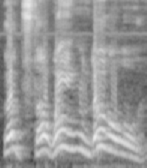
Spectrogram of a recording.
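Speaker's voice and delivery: high, loud, drawn-out yell. Acted. Fire chief naming the monster, alarmed yell. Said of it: "yelled the head of the fire department".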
